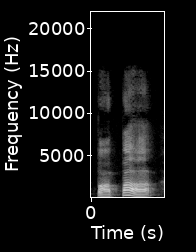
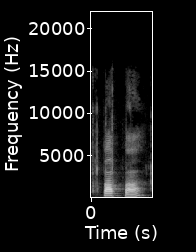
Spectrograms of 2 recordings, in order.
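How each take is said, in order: First: "papa" with the stress on the final syllable, pa-PÁ; stress on last syllable. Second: "papa" with the stress on the first syllable, PA-pa. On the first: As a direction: say "papa" rising onto the last PÁ. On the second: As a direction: say "papa" hitting the first PA, letting the second fall. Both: Shown as a demonstration. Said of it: "shows how crucial intonation is".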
